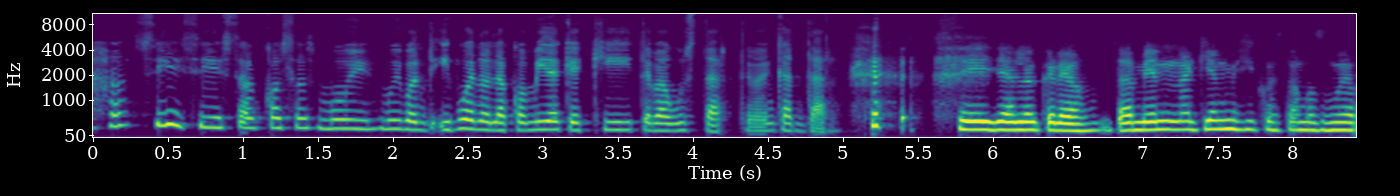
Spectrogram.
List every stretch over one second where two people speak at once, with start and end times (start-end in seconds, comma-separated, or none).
none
